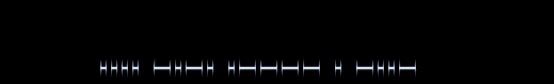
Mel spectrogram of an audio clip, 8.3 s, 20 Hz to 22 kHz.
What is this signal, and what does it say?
Morse code, heard as a keyed tone, about 15 wpm, 700 Hz. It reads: HC1EX
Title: DXCC-100 Call Signs - 5 Characters - 15wpm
